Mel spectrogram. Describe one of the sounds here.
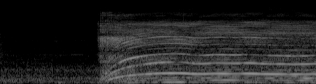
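A polisher whirs steadily as it spins up.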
